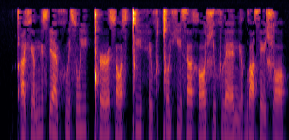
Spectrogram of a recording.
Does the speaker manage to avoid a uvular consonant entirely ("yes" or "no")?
no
